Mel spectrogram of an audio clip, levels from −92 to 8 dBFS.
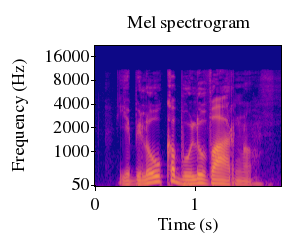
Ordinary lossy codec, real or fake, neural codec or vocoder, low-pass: none; real; none; 10.8 kHz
